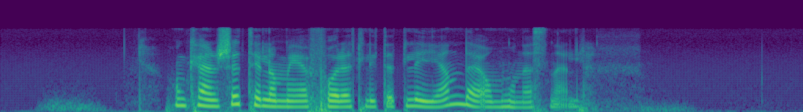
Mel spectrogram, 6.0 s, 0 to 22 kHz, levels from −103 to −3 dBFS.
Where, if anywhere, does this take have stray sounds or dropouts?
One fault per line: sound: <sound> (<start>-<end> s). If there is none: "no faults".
no faults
